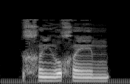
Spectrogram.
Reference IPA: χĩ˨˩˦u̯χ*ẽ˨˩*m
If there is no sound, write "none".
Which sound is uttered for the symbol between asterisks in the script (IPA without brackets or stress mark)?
ẽ˨˩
